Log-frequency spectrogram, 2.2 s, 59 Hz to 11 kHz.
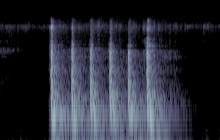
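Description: Six quick, firm knocks on the wooden door of number 205 in an even rhythm, fairly loud, with a short resonant tail after the last rap and no voices.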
